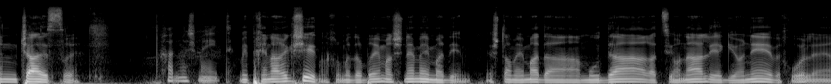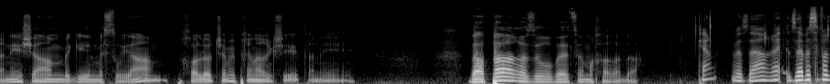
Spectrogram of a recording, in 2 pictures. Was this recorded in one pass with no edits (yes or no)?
no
